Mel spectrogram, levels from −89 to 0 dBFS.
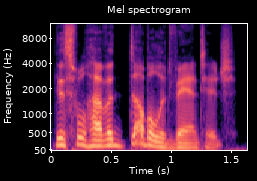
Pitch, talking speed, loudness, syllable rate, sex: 135 Hz, 220 wpm, -16 LUFS, 6.7 syllables/s, male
